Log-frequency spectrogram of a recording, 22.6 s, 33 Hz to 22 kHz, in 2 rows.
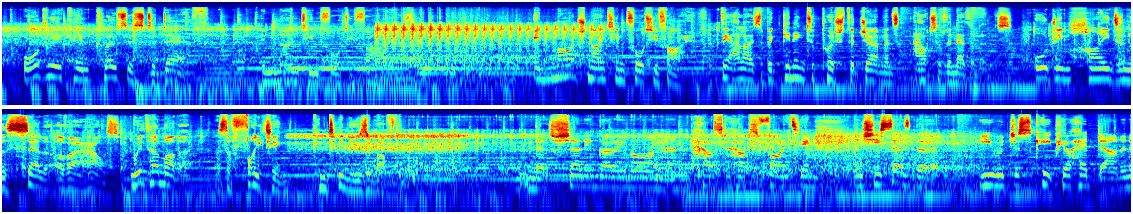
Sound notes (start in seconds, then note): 4.0 gun roaring; 4.0 suspenseful music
